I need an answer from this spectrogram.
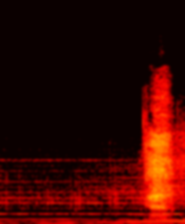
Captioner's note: sobbing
